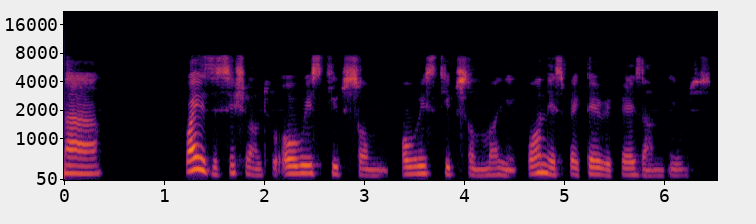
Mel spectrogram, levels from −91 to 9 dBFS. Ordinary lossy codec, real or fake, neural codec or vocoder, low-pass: none; fake; codec, 16 kHz, 2 kbps, FunCodec, trained on LibriTTS, 25 frames a second; none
